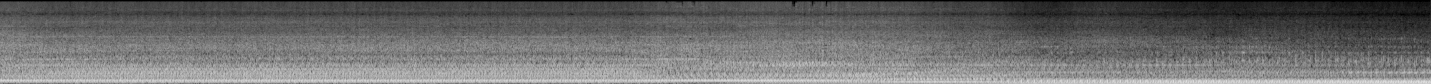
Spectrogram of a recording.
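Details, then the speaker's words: Onan DJC diesel generator, started stone cold after sitting a month or two, load bank swapped between several hundred watts and close to 11 kW: loud steady drone whose pitch dips with load changes then settles evenly, no smoke; healthy load response. "It's playing around with the load bank controls, jazzing it between several hundred watts, all the way up to like about close to 11 or so kilowatts."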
